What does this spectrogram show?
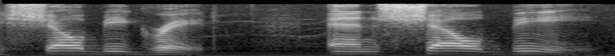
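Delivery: slow, with shall leaned on each time; stress on shall. Shown as a demonstration. Preacher hammering home that Jesus shall be great, slow stress on shall. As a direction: press every shall, unhurried. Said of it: "I emphasize the word shall be".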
